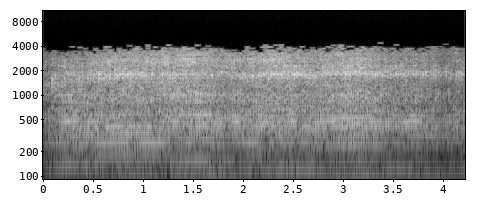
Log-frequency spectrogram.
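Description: A propeller plane engine roars at high power with the throttle opened wide for takeoff, a loud, steady, rough drone with a low throbbing hum underneath, holding an even level throughout with no voices.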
